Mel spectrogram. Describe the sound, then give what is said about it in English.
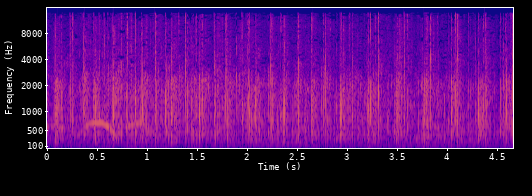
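Steady applause from a sizable audience in San Francisco, responding to a speech about the city adopting the Convention on the Elimination of All Forms of Discrimination Against Women: dense overlapping claps sustained at an even level for several seconds, with a faint whistle rising briefly near the start. “I'm going to pause for applause there.”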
